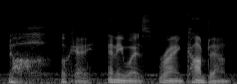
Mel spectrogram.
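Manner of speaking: hushed self-calming whisper; a whispered pep talk to himself. Real, not acted. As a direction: breathe it out under your breath to calm down. Calming himself over frustrating controls.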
